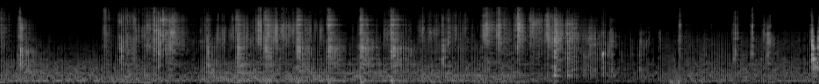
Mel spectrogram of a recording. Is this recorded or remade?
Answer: remade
